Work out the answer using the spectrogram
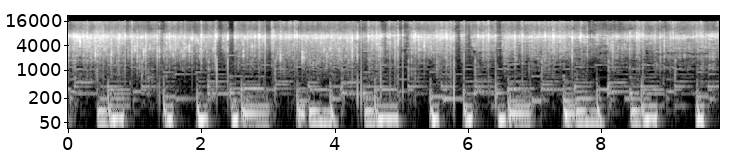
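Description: White onion rings sizzling as they fry in hot cooking oil in a nonstick wok, being stirred and turned with chopsticks.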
